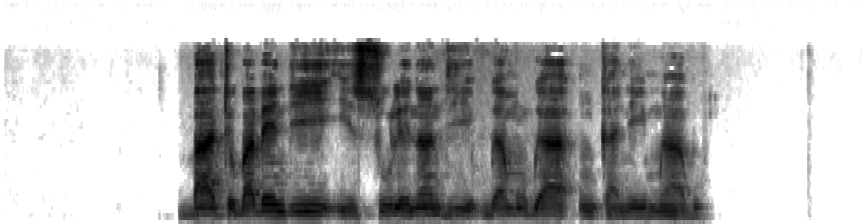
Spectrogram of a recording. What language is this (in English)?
Batanga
